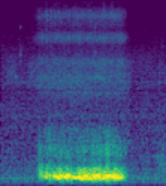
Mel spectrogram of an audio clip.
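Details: A single low, rumbling, buzzing breath lasting about a second from a cat, filmed after Christmas excesses: snoring.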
